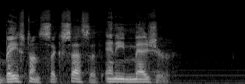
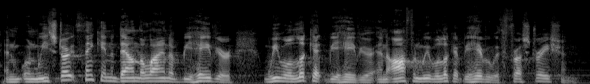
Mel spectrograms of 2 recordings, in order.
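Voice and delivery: normal talking voice

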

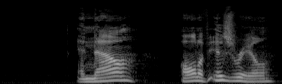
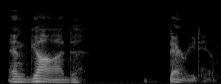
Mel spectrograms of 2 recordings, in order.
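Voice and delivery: hushed reverence; 6 semitones lower, 6 dB quieter than usual. Real, not acted. Reverent scripture quote.

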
